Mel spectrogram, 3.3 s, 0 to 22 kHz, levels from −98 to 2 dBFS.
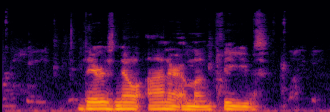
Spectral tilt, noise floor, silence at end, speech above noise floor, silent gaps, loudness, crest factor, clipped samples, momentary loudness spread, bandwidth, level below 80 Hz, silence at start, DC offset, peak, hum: -9.5 dB/octave; -53 dBFS; 0.65 s; 32 dB; none; -21 LUFS; 14 dB; under 0.1%; 9 LU; 6.8 kHz; -48 dBFS; 0.8 s; under 0.1%; -8 dBFS; none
